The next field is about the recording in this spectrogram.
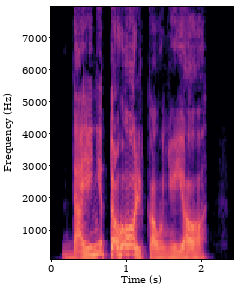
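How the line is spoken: Grumbling. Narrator (Russian): проворчал Бордодым

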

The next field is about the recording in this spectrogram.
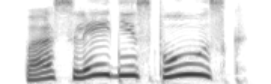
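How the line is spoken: Shouted. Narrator (Russian): крикнул Грэм сыну

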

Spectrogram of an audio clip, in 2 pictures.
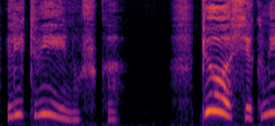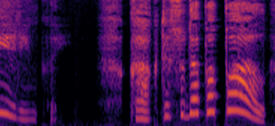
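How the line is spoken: Joyful exclamation. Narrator (Russian): воскликнула она радостно

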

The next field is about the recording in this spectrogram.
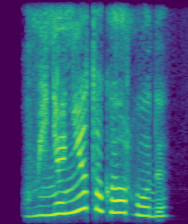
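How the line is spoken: Babbling. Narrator (Russian): залепетала Нина Анатольевна

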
